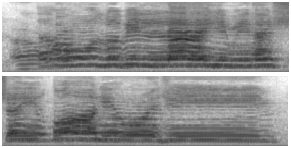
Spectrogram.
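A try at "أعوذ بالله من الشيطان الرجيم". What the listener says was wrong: اب اعوذ باللہ پڑھتے وقت اعوذ باللہ من الشیطان الرجیم یہ صحیح نہیں ہے۔ اب جواب دے دیں او۔ دیکھو اب عربی حرف آیا عین، یہاں پہ عربی لہجے میں ادا کرنا پڑے گا۔ او، ذو، یہ زال، ذو، بل، لا، ہی، می، نش، شی، طا، نر،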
